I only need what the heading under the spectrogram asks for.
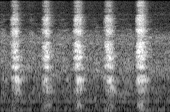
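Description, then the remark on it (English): A person pants quickly through an open mouth, dog-style, demonstrating the start of a breathing exercise, with five short, breathy huffs in an even rhythm, fairly quiet, with no talking. “And she says you start out by panting, like out of your mouth like a dog”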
